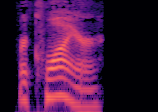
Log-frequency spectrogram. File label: "require", English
